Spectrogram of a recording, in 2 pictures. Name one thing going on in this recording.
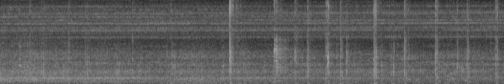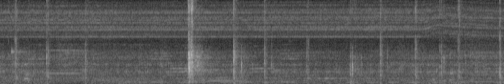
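Basketballs bounce on a hard outdoor court.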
